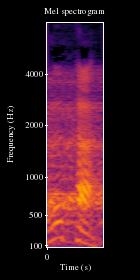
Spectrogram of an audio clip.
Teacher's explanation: জিহ্বার আগা দাঁতের আগা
